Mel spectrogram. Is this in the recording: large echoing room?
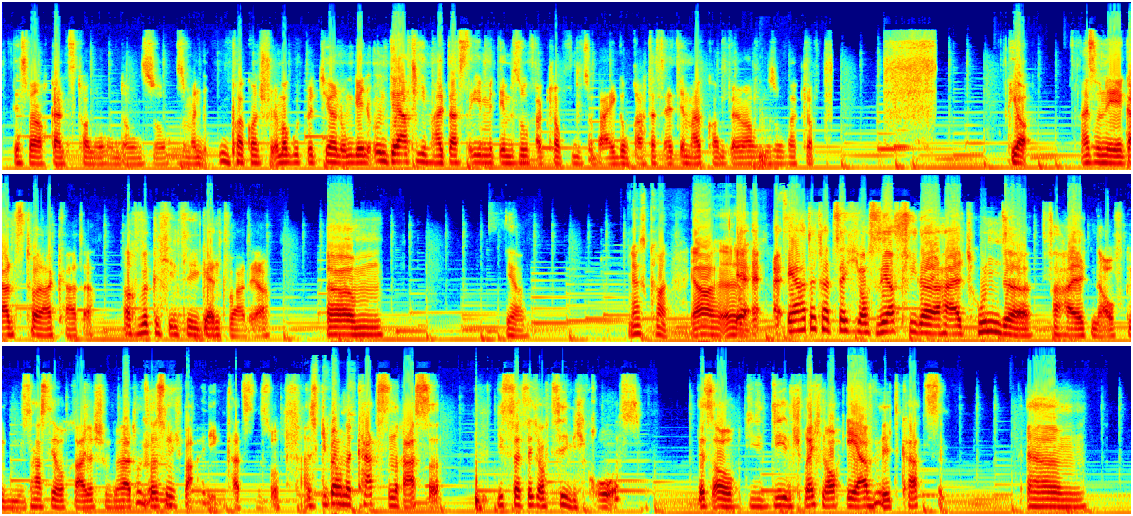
no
